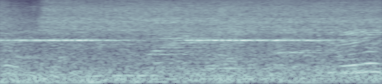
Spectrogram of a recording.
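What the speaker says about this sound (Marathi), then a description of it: "आता AC ट्रेन आली आहे" A Mumbai AC local train pulls in close by, its wheels squealing in sustained high metallic whines over a loud, steady rumble of rolling carriages on the rails.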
